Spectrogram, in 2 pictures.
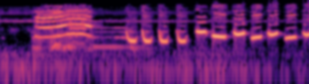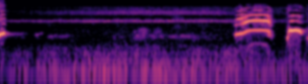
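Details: Male laughingthrush opening with a harsh harmonic note, then a rapid series of about twelve short, sharp whistles that dip and rise. A pause follows before another harsh note and more whistles.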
